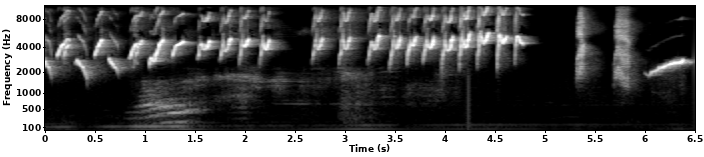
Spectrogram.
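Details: White-rumped shama in energetic song: fast, high, chattering runs of short sliding notes with sharp clicks on top, broken by brief pauses and ending in one long rising whistle.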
